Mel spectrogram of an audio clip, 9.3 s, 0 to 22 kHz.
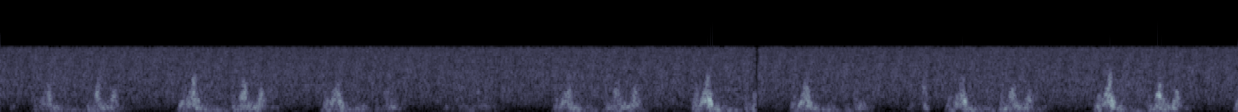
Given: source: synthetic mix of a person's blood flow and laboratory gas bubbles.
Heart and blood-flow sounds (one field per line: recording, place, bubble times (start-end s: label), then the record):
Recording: Doppler ultrasound of blood flow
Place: precordium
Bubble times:
6.92-6.98 s: bubbles
From the record:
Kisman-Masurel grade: 111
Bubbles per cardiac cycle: 1 to 2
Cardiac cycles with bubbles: 1 to 10%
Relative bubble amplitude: barely perceptible (0.100 to 0.250)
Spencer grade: 1 (occasional bubble signal discernible with the cardiac motion signal, with majority of cardiac periods free of bubbles)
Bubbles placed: anywhere in the cardiac cycle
